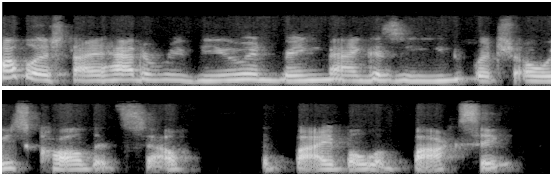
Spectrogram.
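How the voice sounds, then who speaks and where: A woman talks in an unremarkable speaking voice at a moderate pace. Her pitch is fairly high. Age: 60s. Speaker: retired civil servant, amateur boxer and writer. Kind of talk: interview.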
